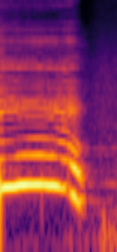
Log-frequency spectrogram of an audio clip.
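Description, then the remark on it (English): A person imitates a cow's moo: one loud, sustained low droning note held for about a second, sliding down in pitch before cutting off into quiet. “I'd try and calm them down. I'd probably try and moo.”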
